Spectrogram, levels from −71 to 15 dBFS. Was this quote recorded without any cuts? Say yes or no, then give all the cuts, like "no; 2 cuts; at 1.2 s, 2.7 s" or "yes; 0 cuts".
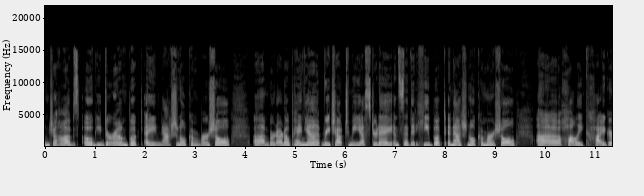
yes; 0 cuts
